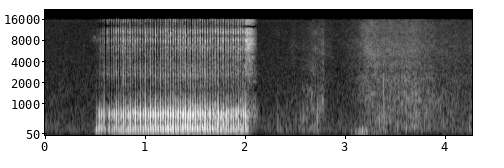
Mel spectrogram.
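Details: Dog snoring at night: one loud, rattling, buzzy snore of about one and a half seconds, followed by quieter breathing sounds.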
